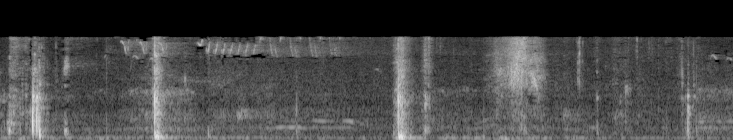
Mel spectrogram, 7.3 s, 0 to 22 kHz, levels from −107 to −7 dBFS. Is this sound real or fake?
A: real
